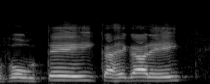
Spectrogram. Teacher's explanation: o ditongo fechado, voltei, carregarei, que são oxítonas terminadas com ditongo oral, fechado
